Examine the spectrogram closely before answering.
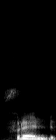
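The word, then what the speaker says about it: friend: इसमें आई ई है, लेकिन यहाँ पर आई ई का उच्चारण ए करके हो रहा है, जैसे एफ आर आई ई एन डी, तो यहाँ पर बीच में आई ई है लेकिन उच्चारण ए करके हो रहा है फ्रेंड में।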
